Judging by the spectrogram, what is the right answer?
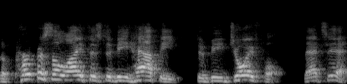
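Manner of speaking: put-on heavy, loud, high South Carolina accent, laughing. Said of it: "this great South Carolina accent".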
